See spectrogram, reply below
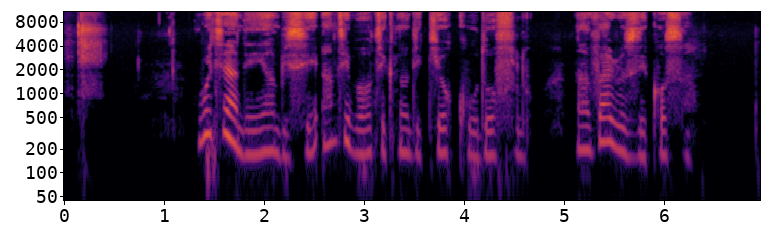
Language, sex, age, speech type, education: Nigerian Pidgin, female, 30-45, spontaneous, tertiary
